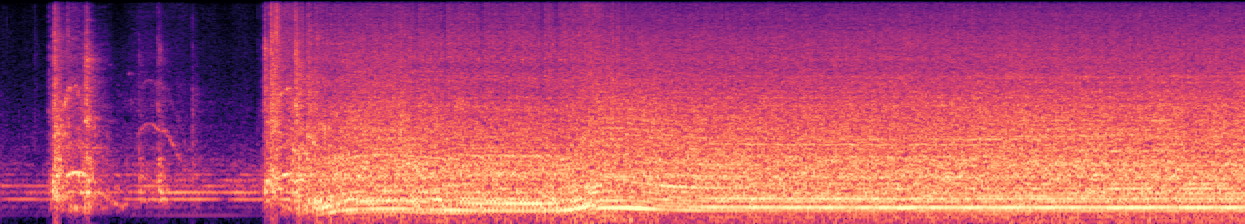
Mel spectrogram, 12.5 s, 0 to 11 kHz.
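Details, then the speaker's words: New Honda EU2200i 2200 W inverter generator, freshly filled with oil and gas, first start: catches after a few cranks and settles into a smooth, steady, quiet hum with no hunting; runs fine. "I bought it because it is extremely quiet as compared to my other um my other generator. The other one is extremely noisy. This one is nice and quiet."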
